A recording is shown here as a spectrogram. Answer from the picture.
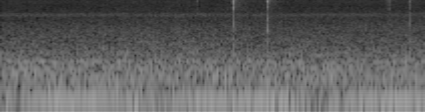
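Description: Steady low background hum in a small room, with two faint light clicks a little after a second in from hands handling a short piece of plastic hose and trimmer line.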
